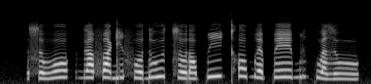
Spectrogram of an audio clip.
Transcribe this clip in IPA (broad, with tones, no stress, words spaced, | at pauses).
sʊ˨βo˦ | ɡa˨fa˨ɡi˨ fo˨ɗuː˦t͡so˨ɾɔ˨ piː˦kʰɔ˦bɛ˨ peː˦bi˦kʷa˨zuː˨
